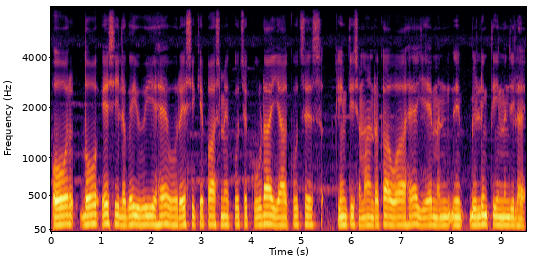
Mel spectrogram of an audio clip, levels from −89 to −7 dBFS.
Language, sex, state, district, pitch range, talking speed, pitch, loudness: Hindi, male, Rajasthan, Bikaner, 105-115 Hz, 165 wpm, 110 Hz, -16 LUFS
